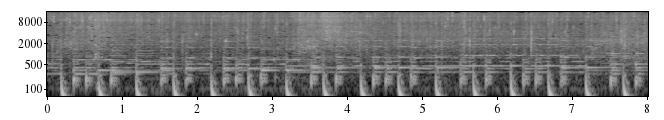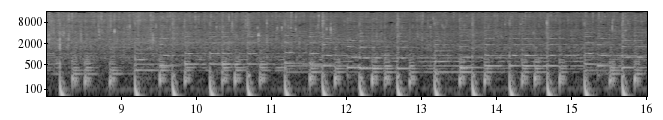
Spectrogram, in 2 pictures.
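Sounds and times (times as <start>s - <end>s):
meat patties sizzling in oil: 0.0s - 9.5s
background music with steady beat: 0.0s - 16.0s.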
